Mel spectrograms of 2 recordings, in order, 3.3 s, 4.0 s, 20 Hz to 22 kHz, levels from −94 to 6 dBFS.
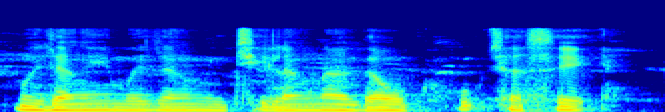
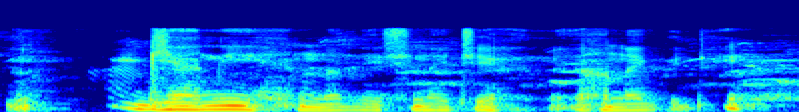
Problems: constant background noise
